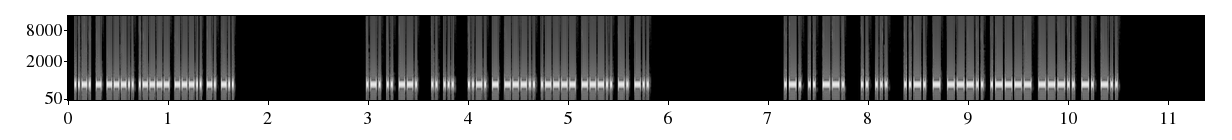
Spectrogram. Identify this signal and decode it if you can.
Morse code, heard as a keyed tone, about 64 wpm, 700 Hz. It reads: FT818ND RIG IS FT818ND RIG IS FT818ND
